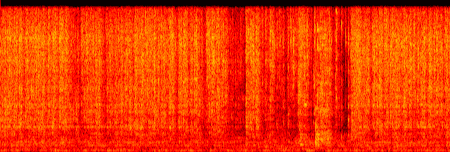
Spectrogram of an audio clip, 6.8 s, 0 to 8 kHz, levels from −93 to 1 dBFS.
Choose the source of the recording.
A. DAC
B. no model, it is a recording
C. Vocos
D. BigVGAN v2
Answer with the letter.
B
